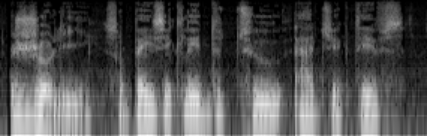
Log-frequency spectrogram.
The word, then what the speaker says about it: jolie: So you can see that you put this E, but then you don't pronounce it, okay? So it's joli. So basically, the two adjectives, masculine joli and feminine joli, are pronounced the same way.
